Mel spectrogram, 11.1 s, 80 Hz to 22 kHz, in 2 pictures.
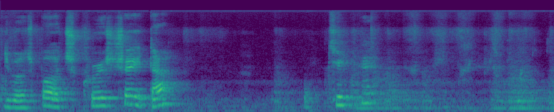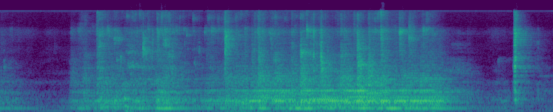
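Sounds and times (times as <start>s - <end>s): water running: 3.3s - 10.2s.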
